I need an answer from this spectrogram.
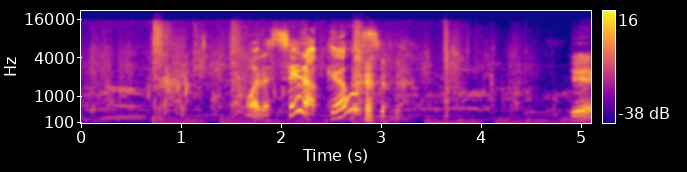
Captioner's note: chuckles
